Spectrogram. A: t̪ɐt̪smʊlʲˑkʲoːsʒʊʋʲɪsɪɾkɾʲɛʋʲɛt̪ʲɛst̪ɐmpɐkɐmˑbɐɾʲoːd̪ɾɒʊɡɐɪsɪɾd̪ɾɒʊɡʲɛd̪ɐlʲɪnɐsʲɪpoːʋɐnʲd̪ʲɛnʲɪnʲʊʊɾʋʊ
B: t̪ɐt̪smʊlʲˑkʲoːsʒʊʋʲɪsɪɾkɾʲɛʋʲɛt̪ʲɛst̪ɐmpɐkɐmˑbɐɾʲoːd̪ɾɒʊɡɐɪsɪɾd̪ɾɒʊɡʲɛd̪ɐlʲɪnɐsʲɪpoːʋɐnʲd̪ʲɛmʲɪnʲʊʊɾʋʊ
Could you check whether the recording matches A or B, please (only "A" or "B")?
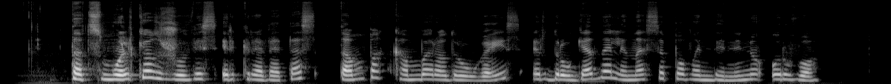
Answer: A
